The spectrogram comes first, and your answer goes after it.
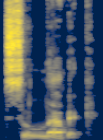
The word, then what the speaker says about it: syllabic: adjective form is syllabic notice the stress shift from first syllable to second syllable we have l e to IC ending plus the sound change syllable to syllabic did you hear the difference in vowel sound syllabic short a in the second syllable the next one is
